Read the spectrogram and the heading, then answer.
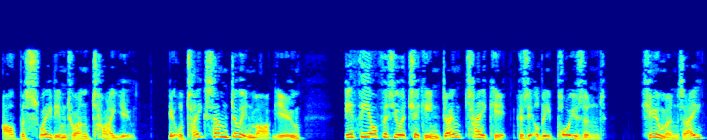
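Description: A man's voice: on the high side, huge pitch swings, moderate pace, breathy edge, dry recording, pitched above the performer's own voice, heavily acted. A man voicing a cynical, scruffy talking street dog who grumbles and wheedles. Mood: grumbling. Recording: dull dry recording.

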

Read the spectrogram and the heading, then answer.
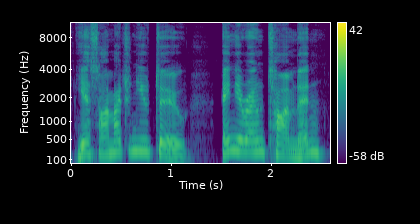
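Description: A man voicing a bossy, urgent old monk in an audiobook, barking orders in a commanding, shouting manner. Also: sits high, lively intonation, fairly quick, no room sound, clean studio sound, voice pushed up. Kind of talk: audiobook character voice.

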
